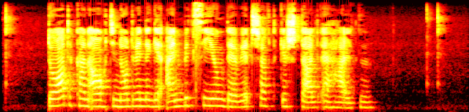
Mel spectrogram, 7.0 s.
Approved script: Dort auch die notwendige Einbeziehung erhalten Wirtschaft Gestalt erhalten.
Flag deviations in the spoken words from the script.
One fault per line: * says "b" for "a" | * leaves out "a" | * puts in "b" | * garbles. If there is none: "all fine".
* puts in "kann"
* says "der" for "erhalten"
